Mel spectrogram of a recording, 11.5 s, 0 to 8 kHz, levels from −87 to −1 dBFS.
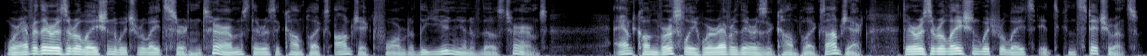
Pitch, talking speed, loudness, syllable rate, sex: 110 Hz, 195 wpm, -20 LUFS, 6.5 syllables/s, male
